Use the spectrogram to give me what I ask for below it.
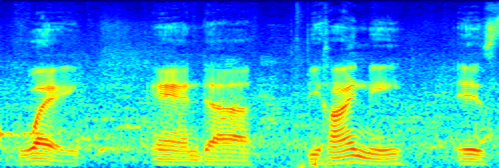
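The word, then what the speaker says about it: Güell: so sorry but earlier I said Park aguel no I just can't pronounce everything it's Park Way and uh behind me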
